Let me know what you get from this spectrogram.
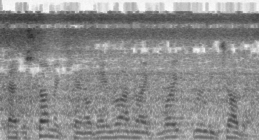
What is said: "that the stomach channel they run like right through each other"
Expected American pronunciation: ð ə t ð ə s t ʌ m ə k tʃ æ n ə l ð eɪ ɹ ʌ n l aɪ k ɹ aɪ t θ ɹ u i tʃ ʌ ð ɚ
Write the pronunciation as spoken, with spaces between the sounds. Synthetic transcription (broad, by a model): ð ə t ð ə s t ʌ m ə k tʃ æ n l ð eɪ ɹ ʌ n l aɪ k ɹ aɪ t θ ɹ u i tʃ ʌ ð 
